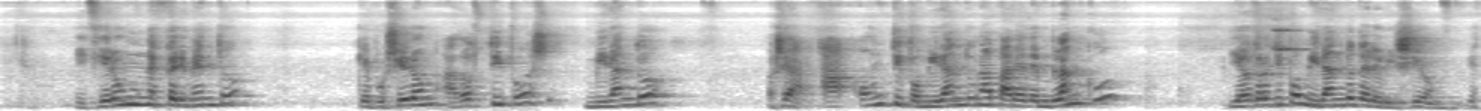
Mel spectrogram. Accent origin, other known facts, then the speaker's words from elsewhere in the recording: Andalusia, Spain; Esto es una cosa muy andaluza, a lo mejor los que no soy andaluces no lo entendéis.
